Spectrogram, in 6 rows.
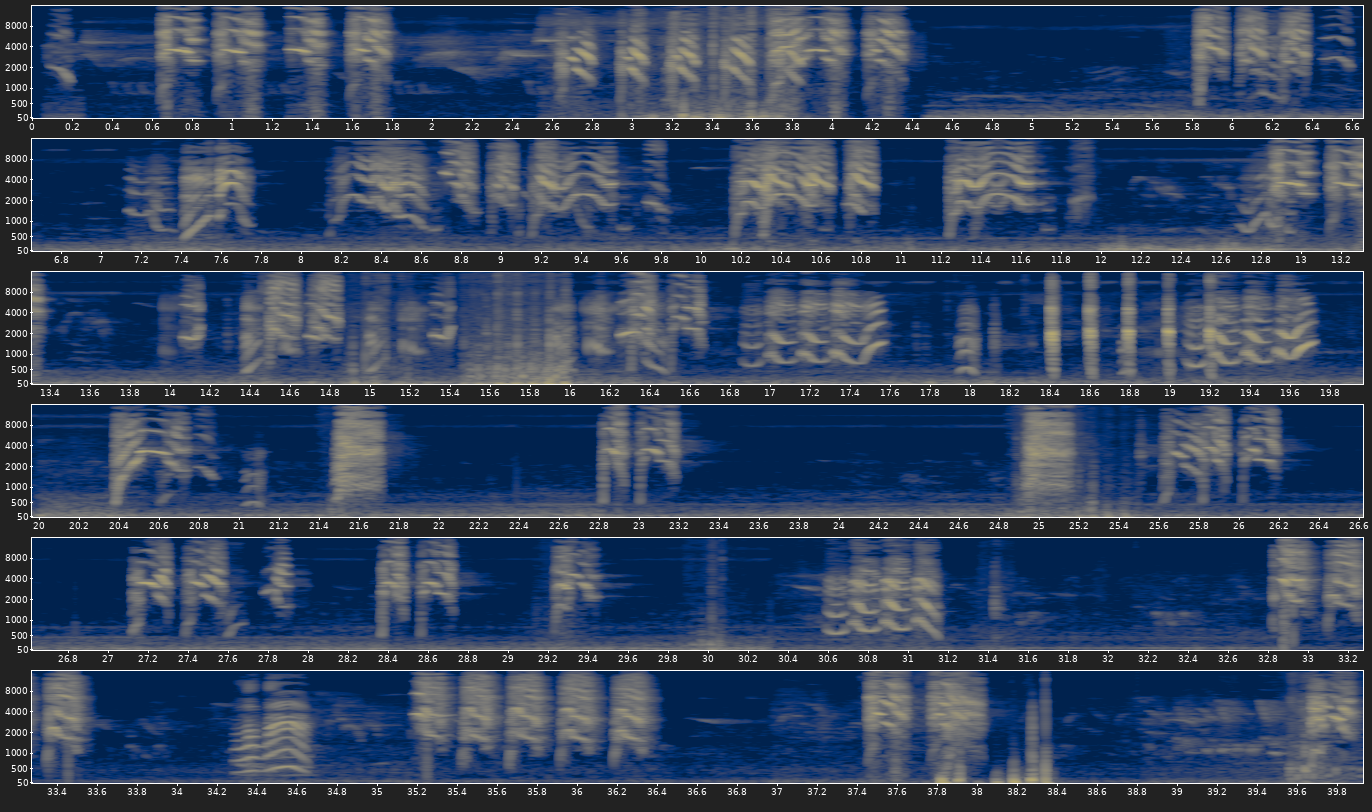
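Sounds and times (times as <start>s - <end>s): parakeets squawking: 5.8s - 6.6s, 7.2s - 19.8s, 20.4s - 21.9s, 22.8s - 23.3s, 24.9s - 26.3s, 27.1s - 29.6s, 30.4s - 31.3s, 32.8s - 36.4s, 39.2s - 39.9s.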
